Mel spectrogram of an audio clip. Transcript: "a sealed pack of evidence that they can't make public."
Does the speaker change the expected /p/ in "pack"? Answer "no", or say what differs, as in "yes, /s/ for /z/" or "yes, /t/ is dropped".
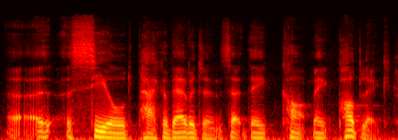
no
